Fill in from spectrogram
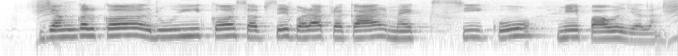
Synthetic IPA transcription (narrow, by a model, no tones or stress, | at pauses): d͡ʒəŋɡəlkaɾuikasəbsebəɽapɾəkaːɾmɛkssikomẽpaːwəld͡ʒala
